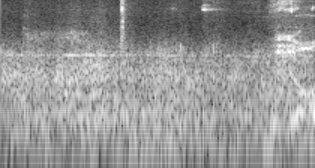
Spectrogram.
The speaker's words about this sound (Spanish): Se, se me olvidaba decir que van a pasar aviones.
